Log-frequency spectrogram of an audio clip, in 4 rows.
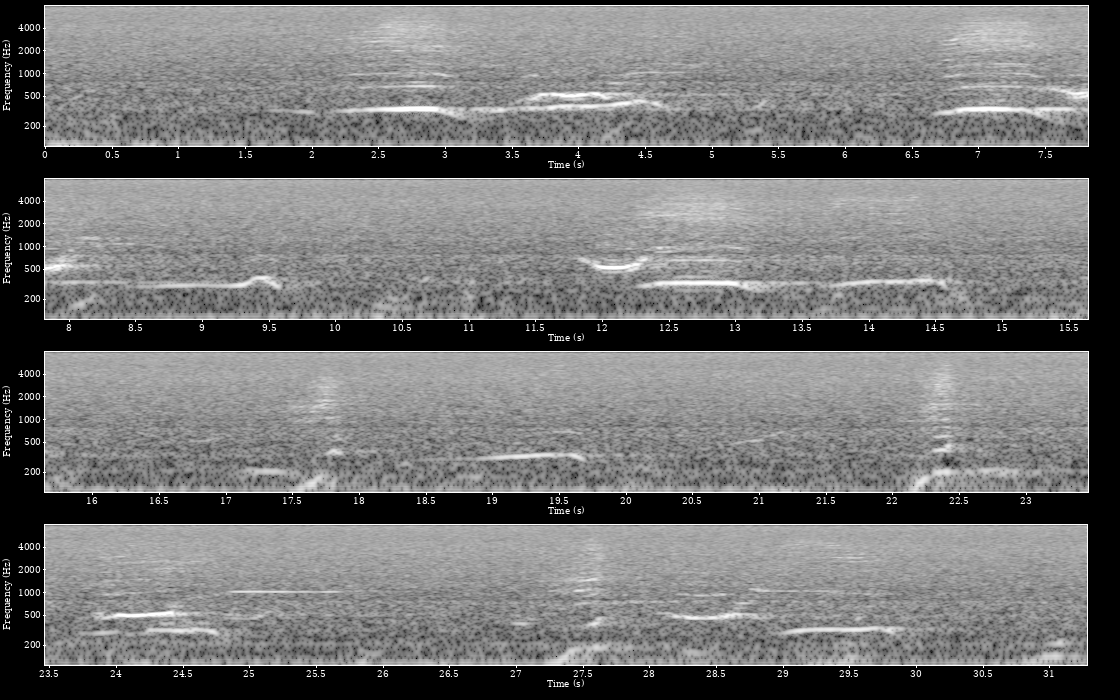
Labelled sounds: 4.3	4.6	humpback whale, 0.90 to 1.1 kHz
24.8	25.4	humpback whale, 0.93 to 1.2 kHz
27.4	27.6	humpback whale, 1.4 to 1.6 kHz
28.7	29.0	humpback whale, 0.99 to 1.2 kHz

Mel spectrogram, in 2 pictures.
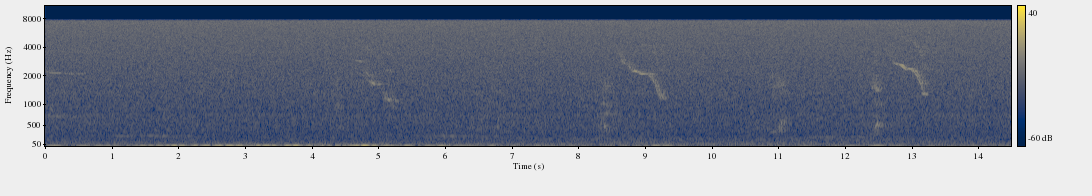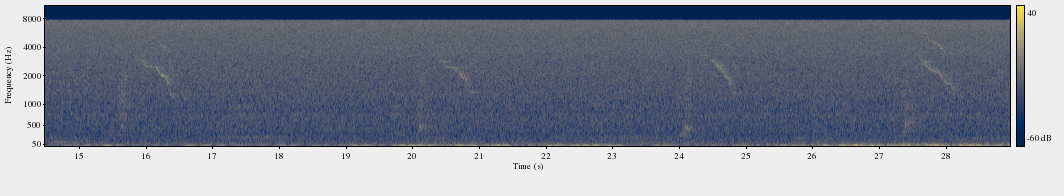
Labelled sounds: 0.0	0.3	humpback whale, 2.1 to 2.2 kHz
5.0	5.3	humpback whale, 0.90 to 1.4 kHz
8.6	9.4	humpback whale, 1.1 to 3.0 kHz
12.7	13.3	humpback whale, 1.2 to 2.8 kHz
16.0	16.4	humpback whale, 1.6 to 2.8 kHz
20.5	20.7	humpback whale, 2.2 to 2.5 kHz
24.5	24.8	humpback whale, 1.6 to 3.0 kHz
27.6	28.2	humpback whale, 1.4 to 2.9 kHz

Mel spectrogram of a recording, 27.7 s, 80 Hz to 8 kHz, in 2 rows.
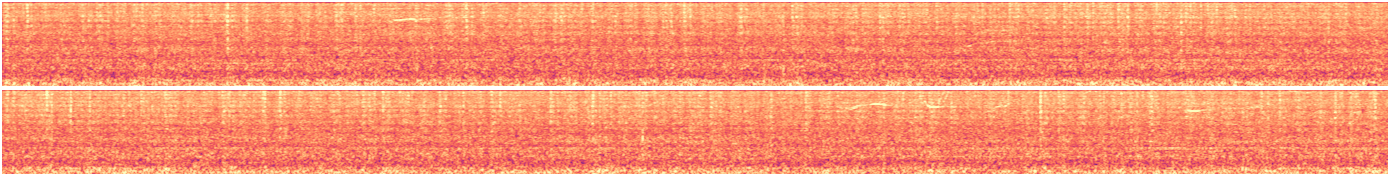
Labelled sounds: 3.8	4.3	killer whale, southern resident, 3.6 to 4.7 kHz
22.2	22.8	killer whale, southern resident, 4.0 to 6.0 kHz

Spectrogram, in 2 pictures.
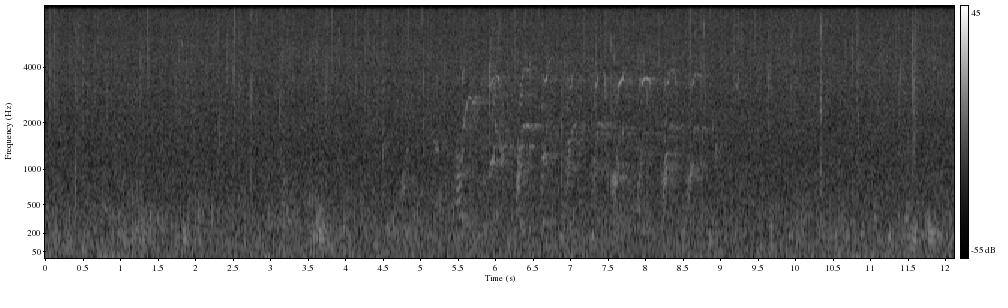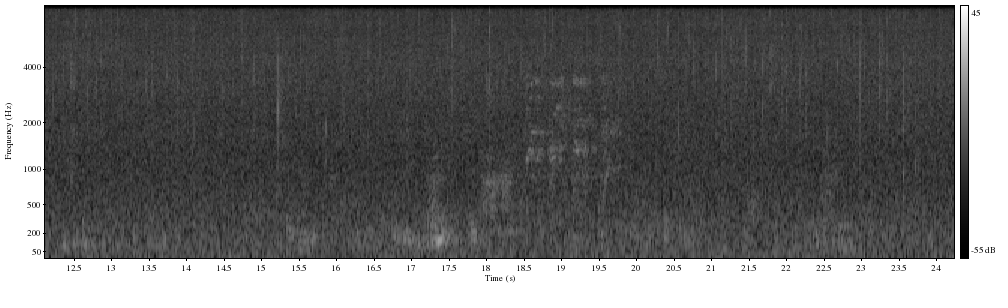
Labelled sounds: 5.6	6.6	humpback whale, 0.88 to 2.9 kHz
7.5	7.8	humpback whale, 0.78 to 1.1 kHz
17.9	18.8	humpback whale, 0.78 to 1.4 kHz

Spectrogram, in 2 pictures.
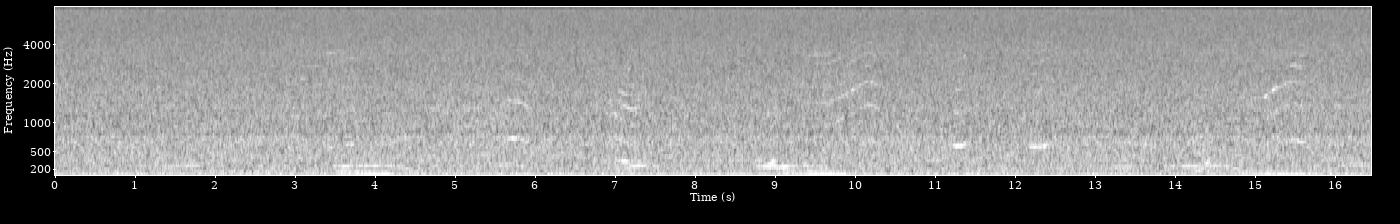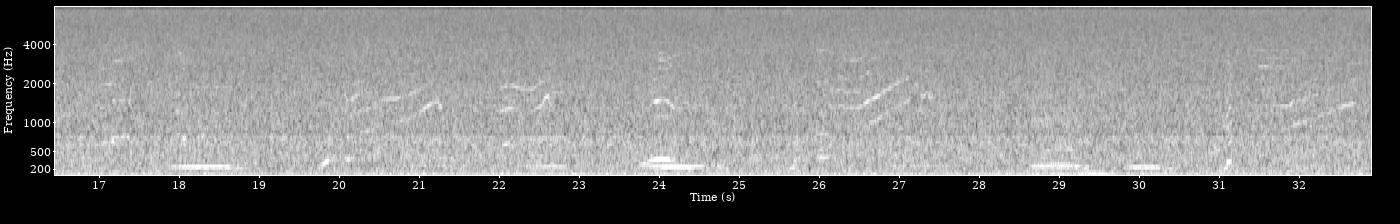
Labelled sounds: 5.6	6.0	humpback whale, 1.3 to 1.5 kHz
9.4	10.3	humpback whale, 1.5 to 3.5 kHz
15.2	15.6	humpback whale, 1.7 to 2.1 kHz
20.5	21.3	humpback whale, 1.2 to 1.6 kHz
22.0	22.6	humpback whale, 1.8 to 2.1 kHz
24.9	25.2	humpback whale, 1.3 to 1.5 kHz
26.2	27.1	humpback whale, 1.3 to 2.1 kHz
31.8	32.2	humpback whale, 1.3 to 1.6 kHz

